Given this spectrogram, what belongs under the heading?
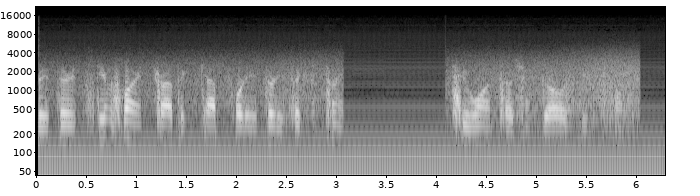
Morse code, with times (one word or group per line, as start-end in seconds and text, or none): none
